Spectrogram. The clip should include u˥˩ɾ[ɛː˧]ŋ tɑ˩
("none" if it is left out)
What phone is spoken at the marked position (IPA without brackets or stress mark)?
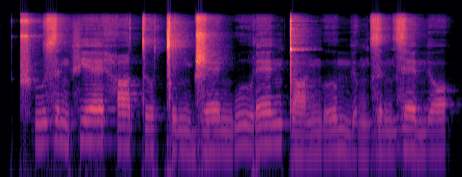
ɛː˥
